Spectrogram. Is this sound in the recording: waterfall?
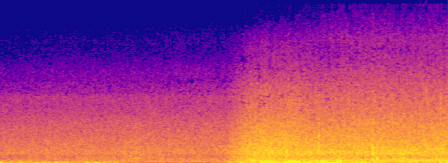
yes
